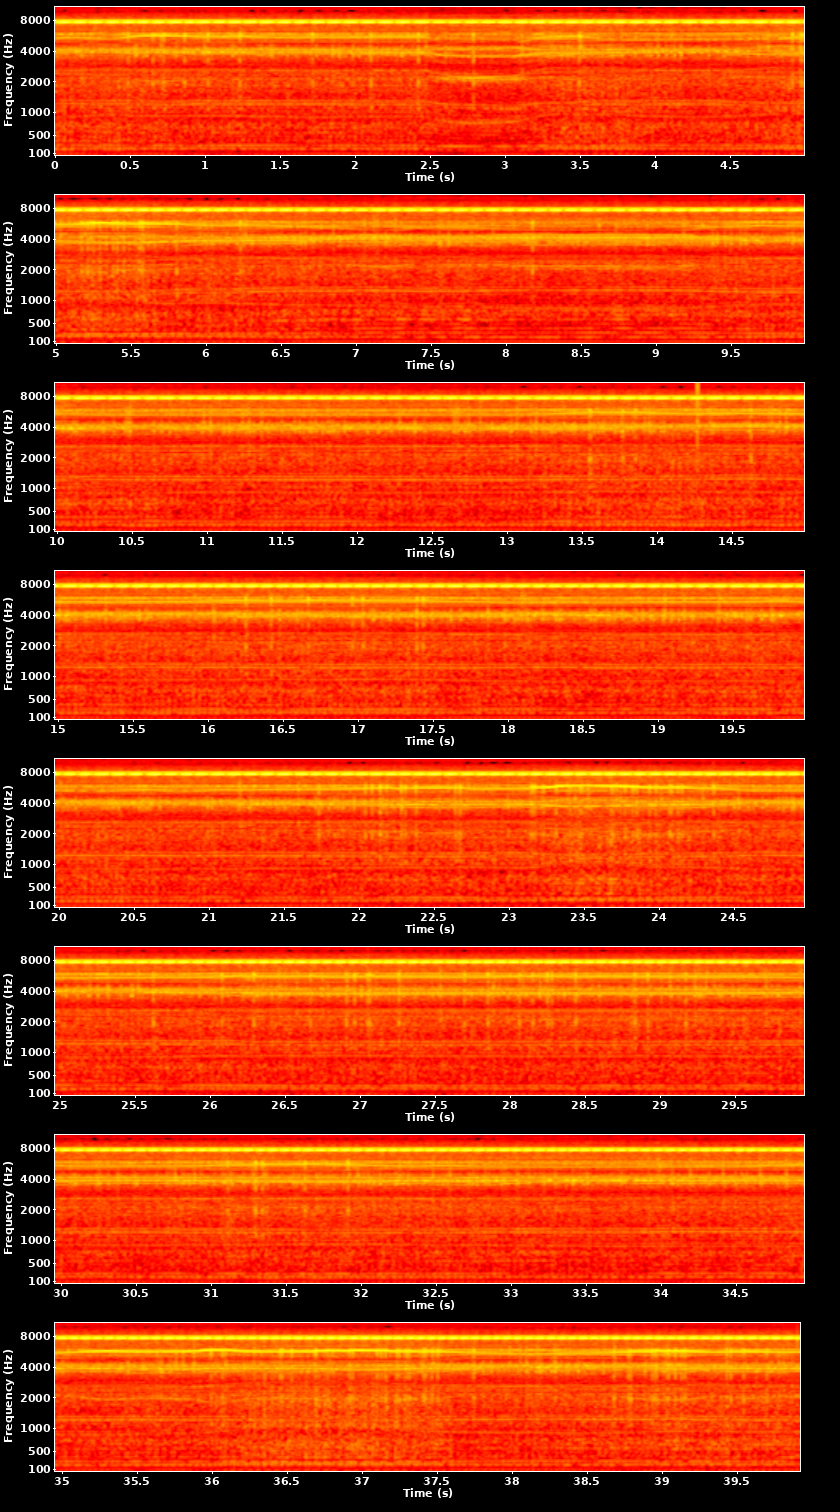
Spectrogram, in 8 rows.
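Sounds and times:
drone motors whining: 0:00.0 - 0:39.9.

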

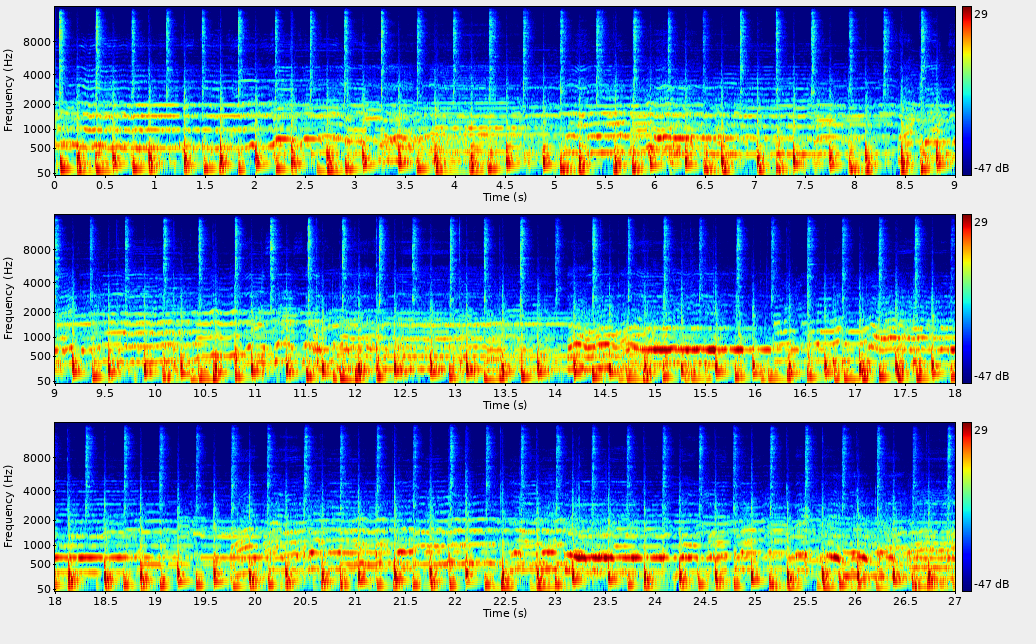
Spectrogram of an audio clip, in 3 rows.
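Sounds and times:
fast drum beat: 0:00.0 - 0:27.0.

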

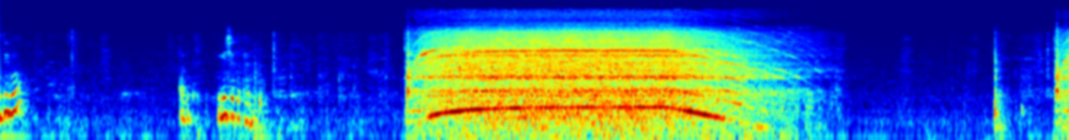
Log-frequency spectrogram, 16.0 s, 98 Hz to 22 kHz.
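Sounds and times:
electric hand mixer whining: 0:06.1 - 0:12.6, 0:15.8 - 0:16.0
mixer motor spinning down: 0:06.1 - 0:12.6, 0:15.8 - 0:16.0.

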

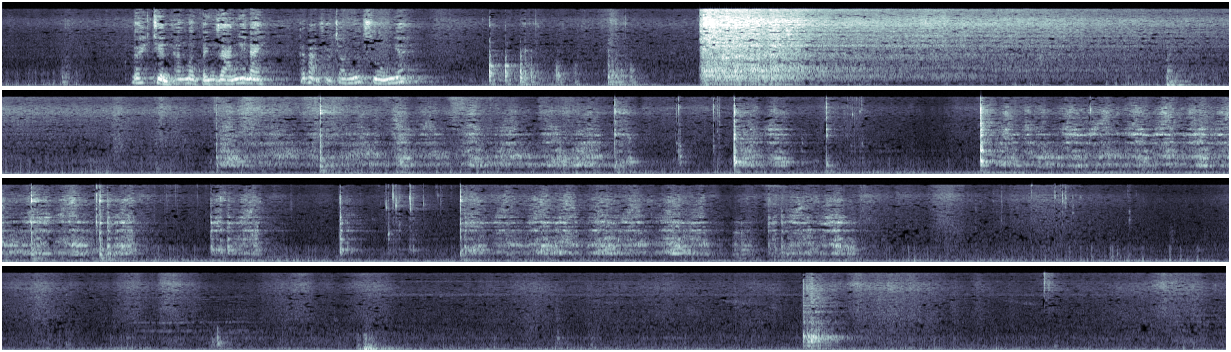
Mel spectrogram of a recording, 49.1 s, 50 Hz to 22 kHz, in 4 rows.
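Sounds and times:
metal spoon scraping a pot: 0:07.0 - 0:09.5, 0:13.4 - 0:21.0, 0:21.9 - 0:28.4, 0:29.0 - 0:34.4
hot caramel hissing: 0:07.0 - 0:27.8, 0:29.1 - 0:34.2.

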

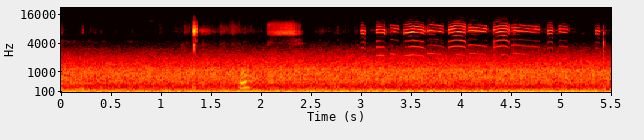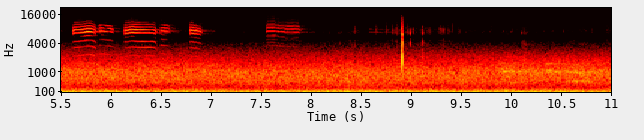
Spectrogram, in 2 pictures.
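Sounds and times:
small bird chirping: 0:03.0 - 0:07.0, 0:07.6 - 0:07.9.

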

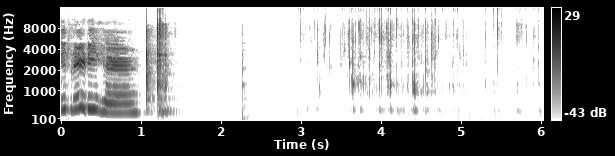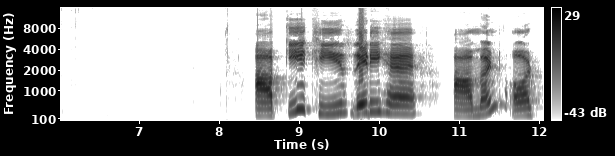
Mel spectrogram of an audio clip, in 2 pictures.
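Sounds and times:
thick liquid pouring and plopping: 0:02.9 - 0:06.6.

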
